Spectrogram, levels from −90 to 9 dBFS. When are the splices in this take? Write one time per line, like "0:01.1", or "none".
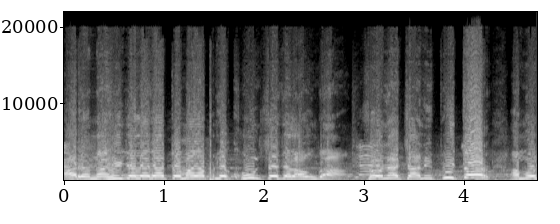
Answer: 0:02.9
